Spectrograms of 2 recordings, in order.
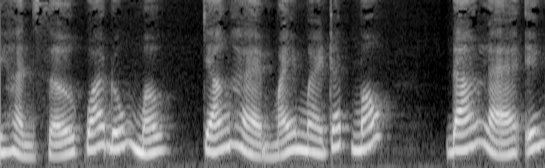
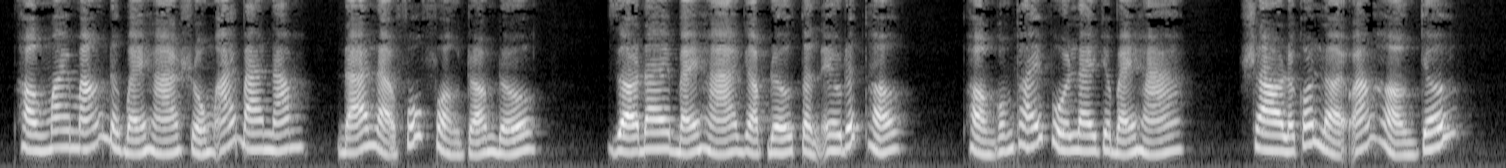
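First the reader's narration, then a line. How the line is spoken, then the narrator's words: Cold wry laugh. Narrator (Vietnamese): Đương Cửu còn cười nhạt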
